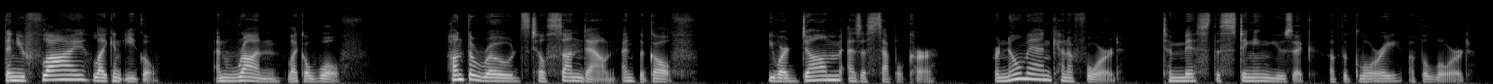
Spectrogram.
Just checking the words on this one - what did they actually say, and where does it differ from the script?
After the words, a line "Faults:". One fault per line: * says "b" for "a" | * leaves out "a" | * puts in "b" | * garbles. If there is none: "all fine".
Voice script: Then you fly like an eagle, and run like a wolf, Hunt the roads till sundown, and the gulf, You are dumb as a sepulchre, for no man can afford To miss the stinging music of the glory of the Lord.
Then you fly like an eagle, and run like a wolf, Hunt the roads till sundown, and the gulf, You are dumb as a sepulchre, for no man can afford To miss the stinging music of the glory of the Lord.
Faults:
all fine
